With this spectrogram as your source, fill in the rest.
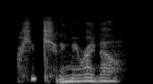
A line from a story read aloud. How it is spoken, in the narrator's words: I muttered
